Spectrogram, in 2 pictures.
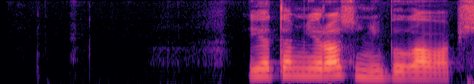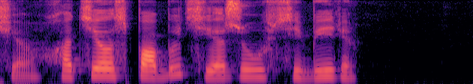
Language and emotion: Russian, neutral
